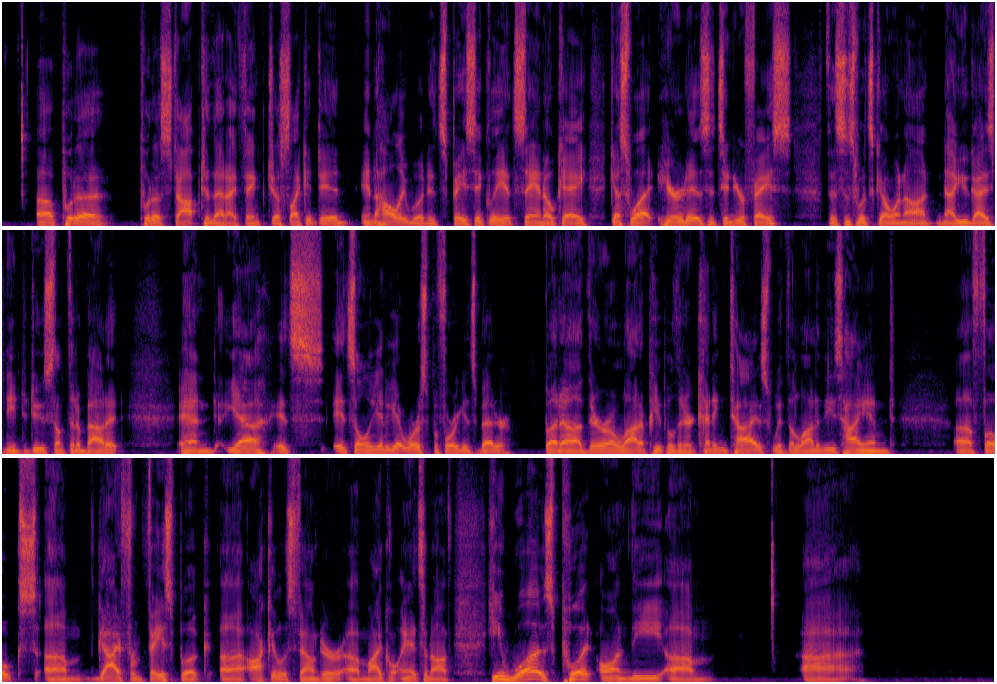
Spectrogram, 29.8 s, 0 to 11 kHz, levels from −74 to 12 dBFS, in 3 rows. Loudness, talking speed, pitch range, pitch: -19 LUFS, 190 wpm, 95-110 Hz, 105 Hz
